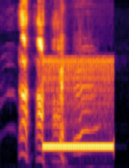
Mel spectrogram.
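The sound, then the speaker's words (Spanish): One long, steady telephone tone rings out while a call is being dialed, lasting about a second after a brief burst of voice at the start. “Estamos marcando a Mario.”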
